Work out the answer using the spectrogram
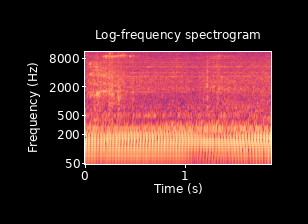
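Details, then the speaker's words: Ford Focus ST/XR5 Turbo, small revs: deep rapid throaty puffing from the front, nothing from the back; downpipe coming off the turbo, bolts missing. "I give it a quick little small red you can hear just wall coming from the front here yeah so I did have a look at it yesterday so the exhaust actually is coming off on the turbo"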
